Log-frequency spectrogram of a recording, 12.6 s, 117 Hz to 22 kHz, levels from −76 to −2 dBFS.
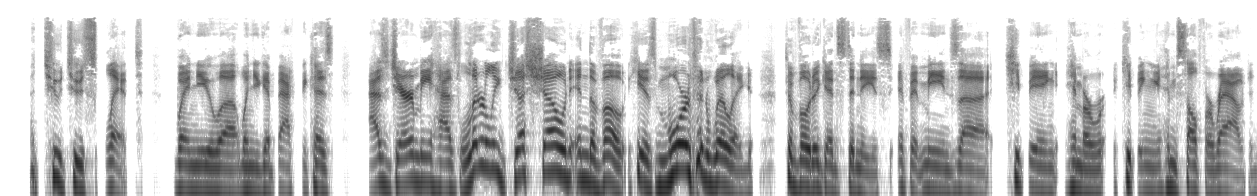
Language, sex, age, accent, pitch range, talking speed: English, male, 30-49, American, 125-155 Hz, 185 wpm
